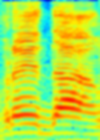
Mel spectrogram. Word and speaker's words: Breda: paano to br breda breda po breda ang bigkas diyan breda coffee so ito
